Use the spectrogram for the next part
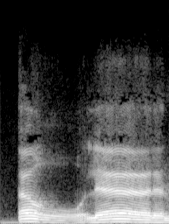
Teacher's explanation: ഗൈന് റിഖ്വായ അക്ഷരാണ്, റഖാവത്തോടുകൂടി ലൂസാക്കി ഓതണം. അഗ്ലാൽ എന്ന് പറയില്ല എന്ന് ഇങ്ങനെ അയവ് വരുത്തിക്കൊണ്ട് ഫഹിയ. · അഗ്ലാലൻ ഗൈന് തഫ്ഹീം ചെയ്യണം. പെരുപ്പിച്ച് സ്വരഭാരത്തോടെ ഫഹിയ. ഗൈന് റിഖ്വായ അക്ഷരാണ്, റഖാവത്തോടുകൂടി ലൂസാക്കി ഓതണം.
